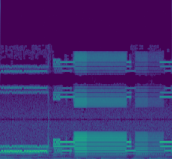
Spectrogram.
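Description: Electronic 'processing' sound effect: a steady pulsing beep, then, a little under a second in, a buzzy synthesizer chord that cuts out briefly near the end and starts again.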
